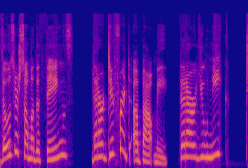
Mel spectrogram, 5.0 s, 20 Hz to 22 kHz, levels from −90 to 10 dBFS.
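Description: Speech recording, and nothing technically wrong can be heard in it. There are no events to place in time and no causes to point to.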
